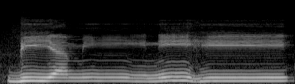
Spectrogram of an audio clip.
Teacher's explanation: बियमीनी, हा खड़ी ज़ेर ही, बियमीनी ही। नून को थोड़ा सा भी नहीं खींचेंगे, हा को एक अलिफ के बराबर खींचेंगे।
